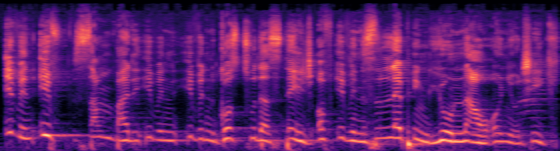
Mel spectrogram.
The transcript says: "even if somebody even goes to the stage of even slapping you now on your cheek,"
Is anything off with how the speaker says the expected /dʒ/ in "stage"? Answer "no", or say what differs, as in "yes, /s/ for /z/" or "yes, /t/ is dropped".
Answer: no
